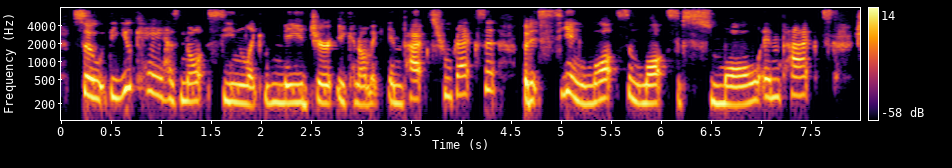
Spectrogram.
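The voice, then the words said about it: Scottish Glasgow accent. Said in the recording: “if you can't tell from my accent, I'm Scottish originally. I came from Glasgow.”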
